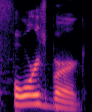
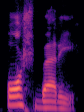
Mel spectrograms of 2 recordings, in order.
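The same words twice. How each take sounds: First: The name is said the usual English way. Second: The name is said the Swedish way. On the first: The speaker calls it wrong. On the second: The speaker calls it right.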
